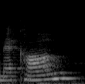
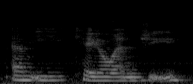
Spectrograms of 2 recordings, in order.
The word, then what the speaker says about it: Mekong: of Laos, where I don't know how to pronounce this one, Mekong, Mekong. Sounds like that's how you pronounce it. Right, I don't know how else you would, but Mekong.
